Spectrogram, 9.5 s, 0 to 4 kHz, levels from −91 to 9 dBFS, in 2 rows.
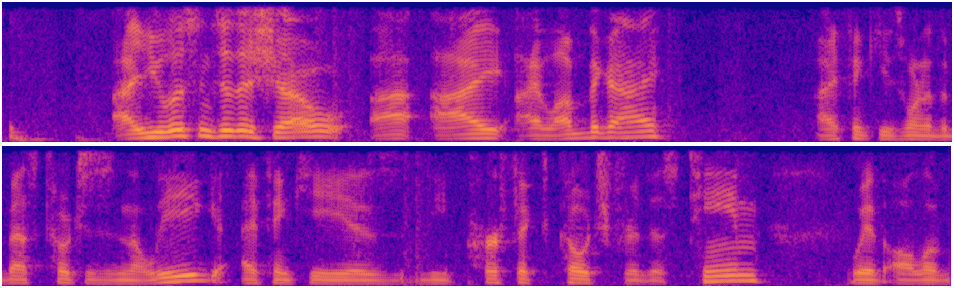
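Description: In the pauses at 0.29 to 0.38 s, 3.41 to 4.07 s and 8.69 to 8.99 s, the room's background gives way to comfort noise in place of the background. The sender likely stopped transmitting during silence, and the receiver filled each gap with synthetic hiss. It sounds flat and featureless, without the room's texture. Each gap is quieter than the real background: by about 6 dB, then about 3 dB, then about 1 dB.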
